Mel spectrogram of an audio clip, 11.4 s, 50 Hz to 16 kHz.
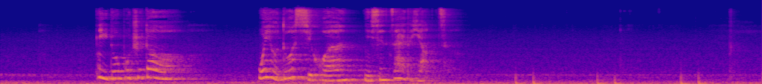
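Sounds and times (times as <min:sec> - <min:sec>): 
low rumbling hum: 0:00.0 - 0:11.4
speech: 0:01.4 - 0:02.7, 0:03.9 - 0:06.8
heartbeat thumping in lub-dub pairs: 0:07.7 - 0:11.4.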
